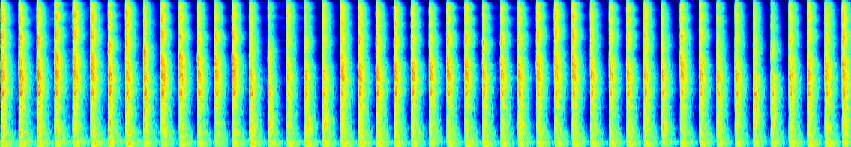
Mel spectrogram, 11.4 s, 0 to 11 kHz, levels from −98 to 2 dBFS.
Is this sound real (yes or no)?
yes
